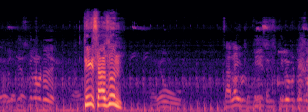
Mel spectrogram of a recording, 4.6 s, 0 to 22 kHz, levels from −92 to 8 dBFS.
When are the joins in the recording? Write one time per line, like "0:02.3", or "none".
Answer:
0:01.3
